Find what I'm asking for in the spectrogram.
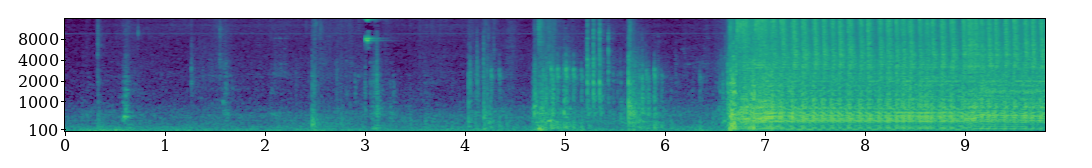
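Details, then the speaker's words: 1987 Kawasaki Tecate 4 250cc two-stroke quad, first start after top-end rebuild, on choke: engine catches on the first kick and settles into a crisp, even two-stroke rev; starts and runs healthy. "Oh yeah, fire right up, first kick. So that's awesome."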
